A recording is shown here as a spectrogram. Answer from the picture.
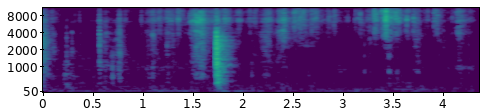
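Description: Oracle cards being shuffled and handled, a soft papery rustle with one sharp card snap a little under two seconds in.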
